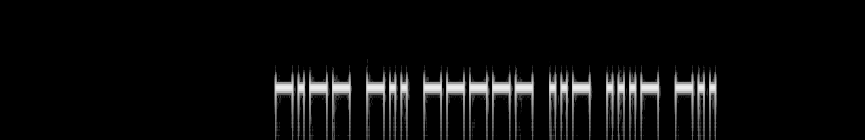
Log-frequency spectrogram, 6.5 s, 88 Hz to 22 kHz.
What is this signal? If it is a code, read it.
Morse code, heard as a keyed tone, about 28 wpm, 700 Hz. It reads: YD0UVD
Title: DXCC-100 Call Signs - 6 Characters - 28wpm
